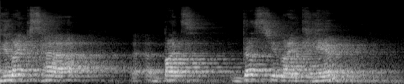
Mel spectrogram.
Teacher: Although they are object pronouns, but they are stressed. Why? Because they are put in a situation of contrast. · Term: strong form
